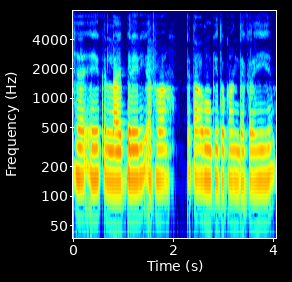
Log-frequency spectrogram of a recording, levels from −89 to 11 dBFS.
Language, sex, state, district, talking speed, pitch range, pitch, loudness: Hindi, male, Uttar Pradesh, Lalitpur, 145 wpm, 150-155 Hz, 150 Hz, -18 LUFS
